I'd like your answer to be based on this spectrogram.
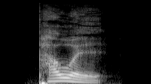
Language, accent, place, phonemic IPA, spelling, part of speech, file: German, Germany, Berlin, /paʊ̯l/, Paul, proper noun, De-Paul.ogg
- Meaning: a male given name from Latin, feminine equivalent Paula, Paulina, and Pauline, equivalent to English Paul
